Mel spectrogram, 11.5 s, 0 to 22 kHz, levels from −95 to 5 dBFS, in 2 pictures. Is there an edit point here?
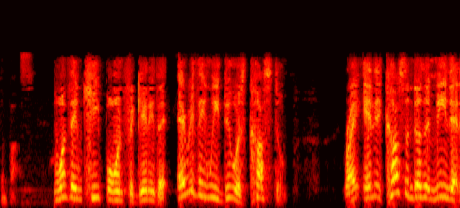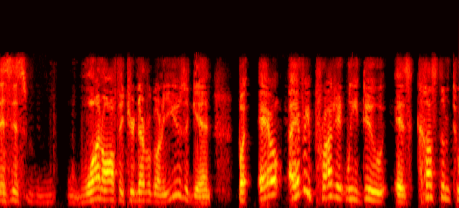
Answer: yes; 1 cut; at 1.0 s

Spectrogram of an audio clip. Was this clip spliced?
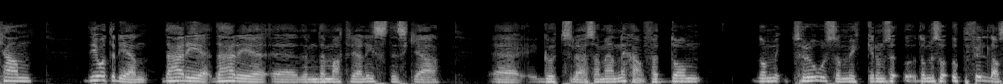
no; 0 cuts

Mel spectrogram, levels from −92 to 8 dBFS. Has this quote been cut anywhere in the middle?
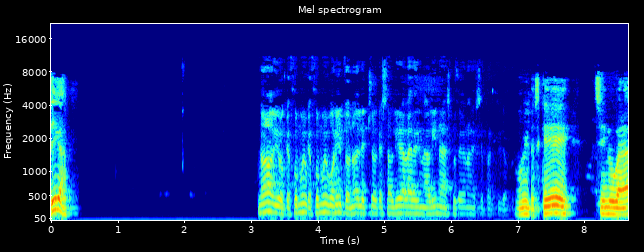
yes; 2 cuts; at 3.8 s, 7.2 s

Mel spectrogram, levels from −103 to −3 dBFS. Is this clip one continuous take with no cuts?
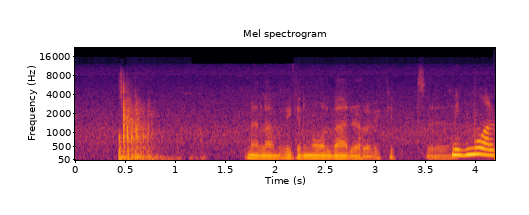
no; 2 cuts; at 2.0 s, 2.9 s

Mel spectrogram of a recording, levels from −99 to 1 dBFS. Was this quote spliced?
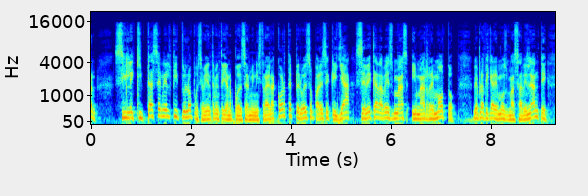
yes; 1 cut; at 5.2 s

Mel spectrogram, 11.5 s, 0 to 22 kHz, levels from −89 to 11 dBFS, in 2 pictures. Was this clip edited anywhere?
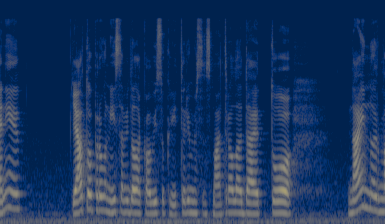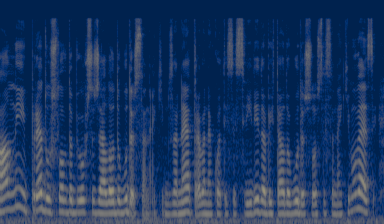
no; 0 cuts

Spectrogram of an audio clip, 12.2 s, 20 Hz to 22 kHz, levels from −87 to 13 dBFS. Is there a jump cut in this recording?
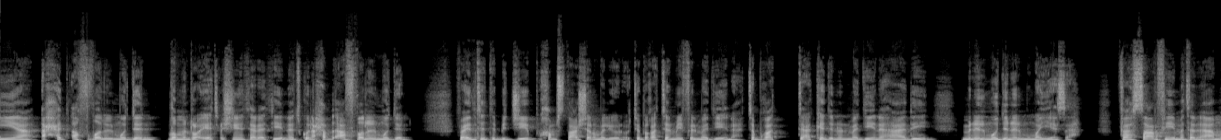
yes; 2 cuts; at 1.6 s, 4.7 s

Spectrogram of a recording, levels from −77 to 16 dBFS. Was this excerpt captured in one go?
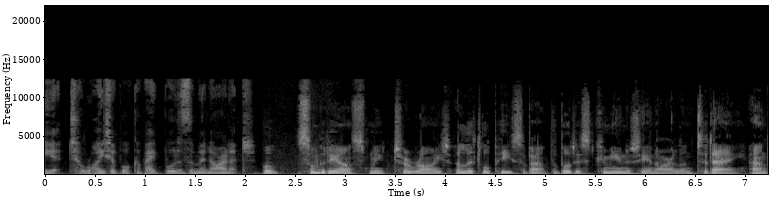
yes; 0 cuts

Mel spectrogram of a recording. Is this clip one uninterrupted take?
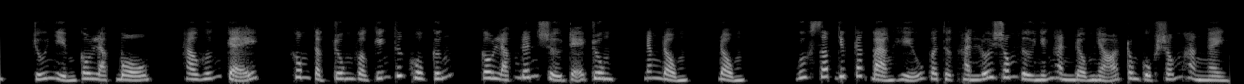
no; 3 cuts; at 5.1 s, 7.2 s, 10.2 s

